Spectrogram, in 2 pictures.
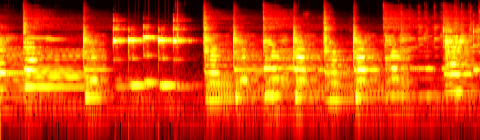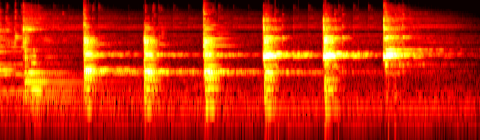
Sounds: music, vibraphone

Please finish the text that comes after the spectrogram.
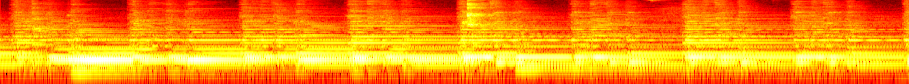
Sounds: strum, music

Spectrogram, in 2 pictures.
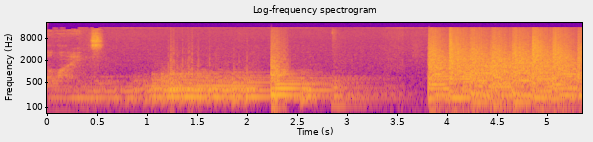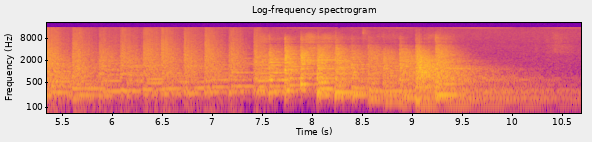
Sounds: speech, music

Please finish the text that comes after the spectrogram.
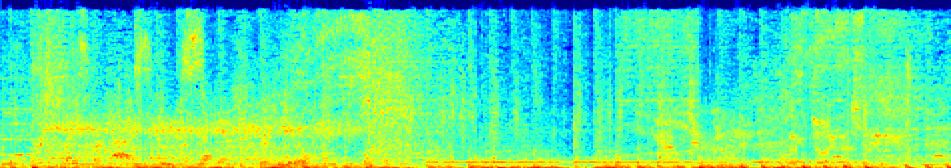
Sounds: dance music, music

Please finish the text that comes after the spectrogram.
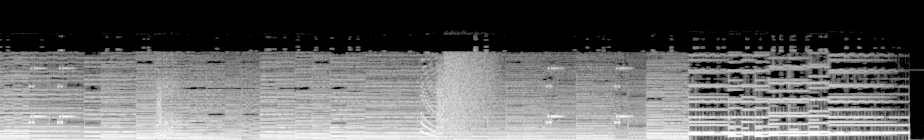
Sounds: music

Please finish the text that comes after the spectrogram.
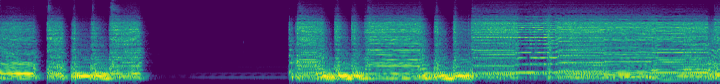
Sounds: distortion, musical instrument, guitar, effects unit, electric guitar

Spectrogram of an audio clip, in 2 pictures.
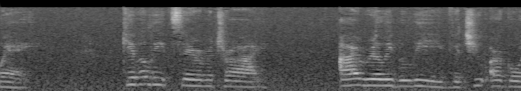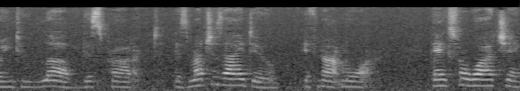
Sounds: speech

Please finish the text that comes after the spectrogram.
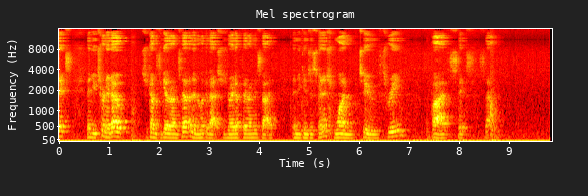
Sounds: speech

